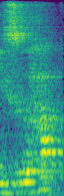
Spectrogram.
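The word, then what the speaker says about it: יצחק: 웃은 거예요 그래서이 이삭 히브리어 이삭 그러니까이 발음이 이학 그러거든요 이학 그게 무슨 뜻이냐면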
